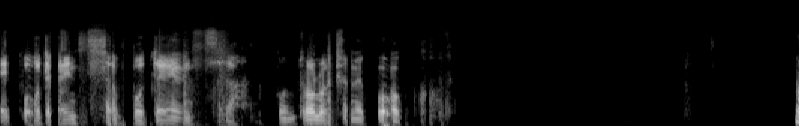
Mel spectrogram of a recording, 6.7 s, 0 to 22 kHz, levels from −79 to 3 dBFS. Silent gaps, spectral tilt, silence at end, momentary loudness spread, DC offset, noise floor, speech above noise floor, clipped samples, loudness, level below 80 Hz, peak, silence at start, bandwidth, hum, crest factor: none; -4 dB/octave; 0 s; 14 LU; under 0.1%; under -90 dBFS; over 65 dB; under 0.1%; -24 LUFS; -56 dBFS; -4 dBFS; 0 s; 9 kHz; none; 22 dB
